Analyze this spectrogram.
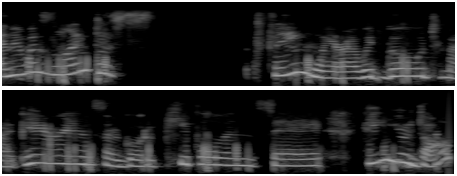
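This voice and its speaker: The voice carries a French Canadian accent. Its pitch swings very widely. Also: woman. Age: 40s. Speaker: animal communicator. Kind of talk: interview storytelling.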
